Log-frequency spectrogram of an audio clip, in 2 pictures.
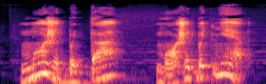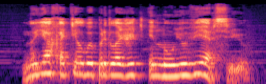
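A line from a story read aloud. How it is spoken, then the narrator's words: Quiet old man. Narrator (Russian): тихо произнес старик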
